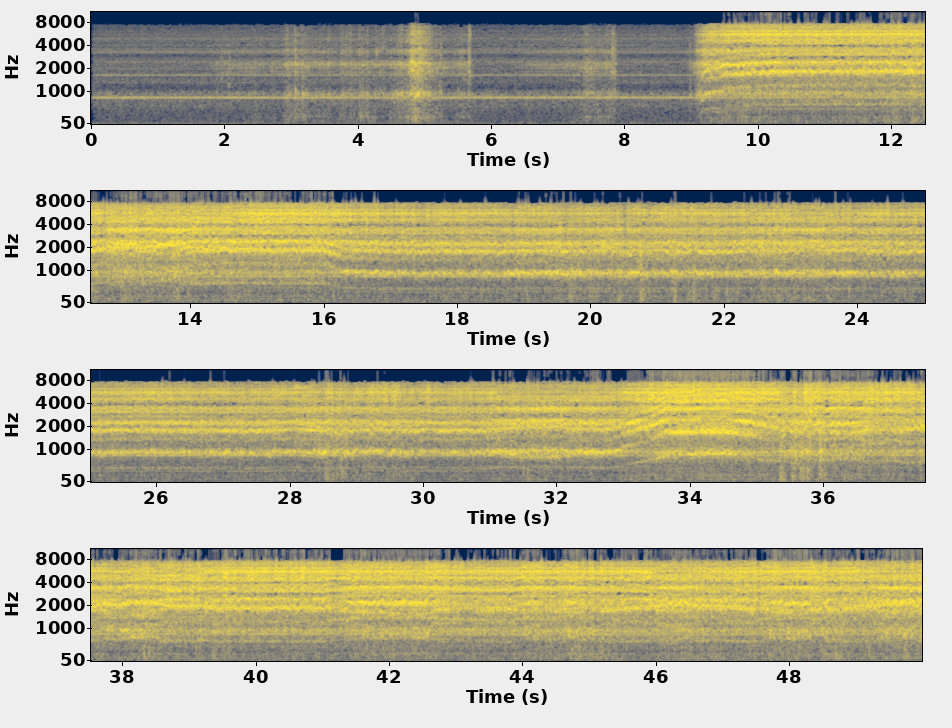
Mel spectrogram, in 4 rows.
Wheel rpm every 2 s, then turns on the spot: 0, 10, 30, 20, 60, 160, 160, 160, 120, 110, 110, 110, 120, 120, 110, 110, 150, 190, 160, 160, 160, 160, 160, 160, 160.
4-6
